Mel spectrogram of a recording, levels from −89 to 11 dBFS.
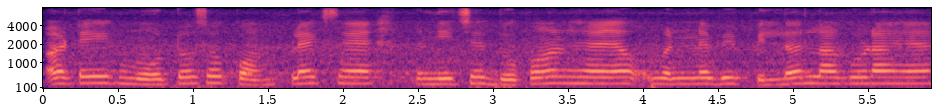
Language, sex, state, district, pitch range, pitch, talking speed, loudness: Marwari, female, Rajasthan, Churu, 205-230 Hz, 225 Hz, 130 wpm, -15 LUFS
